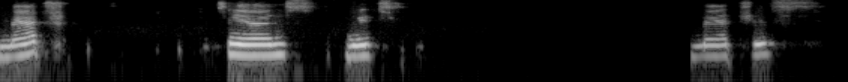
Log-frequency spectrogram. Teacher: It has a voiceless equivalent, which is it starts out as a t, but is released as a sh.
